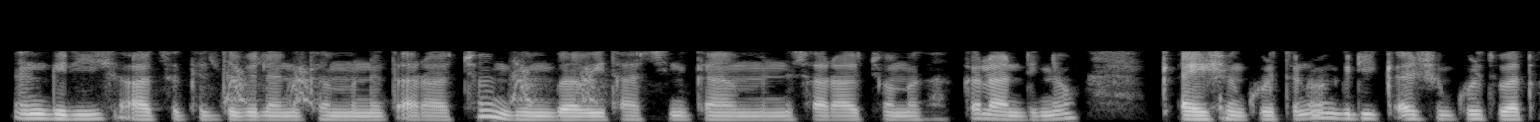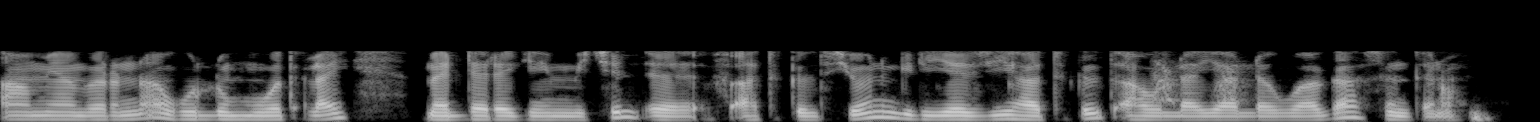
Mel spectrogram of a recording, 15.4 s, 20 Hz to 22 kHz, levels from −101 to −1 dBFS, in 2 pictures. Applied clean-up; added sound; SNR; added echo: neural mask model RNNoise.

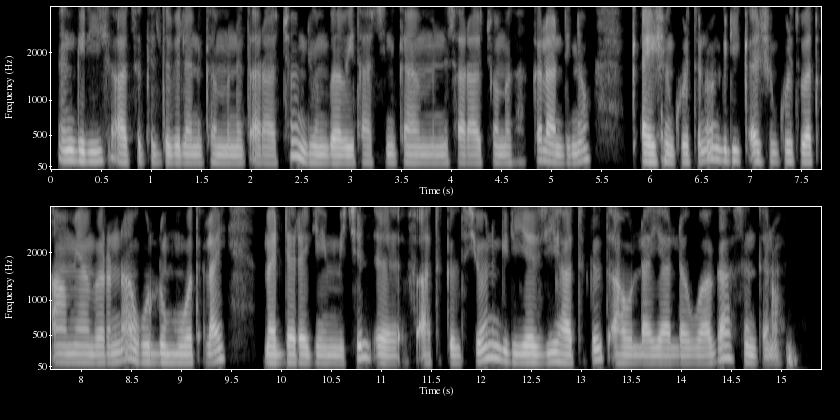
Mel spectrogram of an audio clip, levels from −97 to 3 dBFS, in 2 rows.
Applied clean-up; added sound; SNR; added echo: none; none; none; none.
